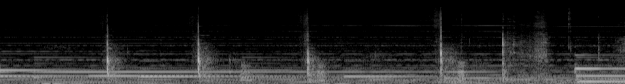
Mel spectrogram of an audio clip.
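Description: Kitchen knife slicing peeled tomatoes on a wooden cutting board: several sharp knocks of the blade meeting the board, about one a second, over soft piano music.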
